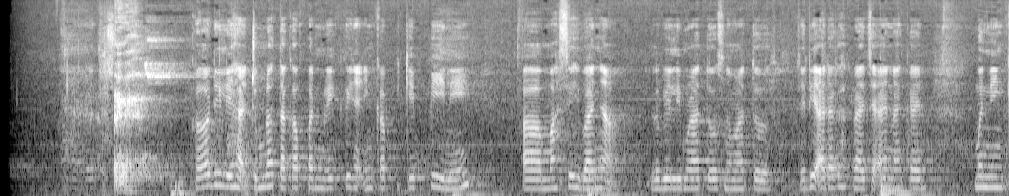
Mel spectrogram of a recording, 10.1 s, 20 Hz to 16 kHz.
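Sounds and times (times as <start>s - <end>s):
person speaking: 0.6s - 10.0s.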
